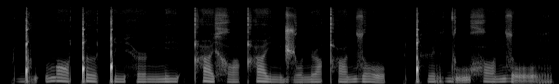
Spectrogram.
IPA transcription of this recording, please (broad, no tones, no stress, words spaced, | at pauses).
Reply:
ɡ͡ǃṵʔŋɔ ǃɵ ǃihə˞ŋniʔ qʰix ɔqʰi nd͡ʒonə˞qʰunzo | ǃʰʏrdṵ xɔnzo̰r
